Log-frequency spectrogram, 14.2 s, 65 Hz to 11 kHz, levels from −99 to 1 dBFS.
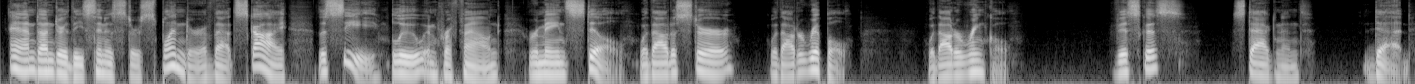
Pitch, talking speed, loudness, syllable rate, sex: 120 Hz, 110 wpm, -20 LUFS, 4.0 syllables/s, male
